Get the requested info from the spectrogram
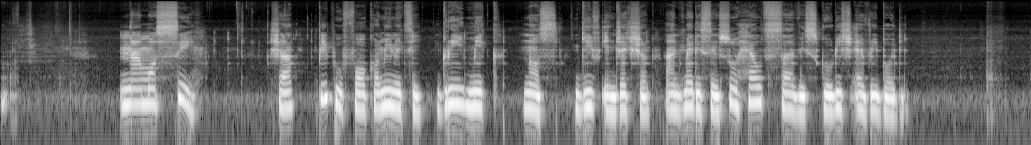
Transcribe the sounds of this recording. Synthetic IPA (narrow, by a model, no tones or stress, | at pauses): namɔsse | ʃal | pipʰlfɔkʰɔmjunitʰi | ɡɹimek | nɔts | ɡivĩnd͡ʒɛkʃɔ̃nãndmɛdisĩnsohɛlθsavisɡ̥oɹit͡ʃɛvɹibɔdi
